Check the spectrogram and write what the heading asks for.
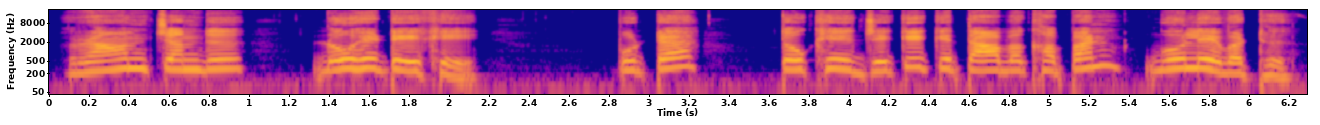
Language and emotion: Sindhi, neutral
